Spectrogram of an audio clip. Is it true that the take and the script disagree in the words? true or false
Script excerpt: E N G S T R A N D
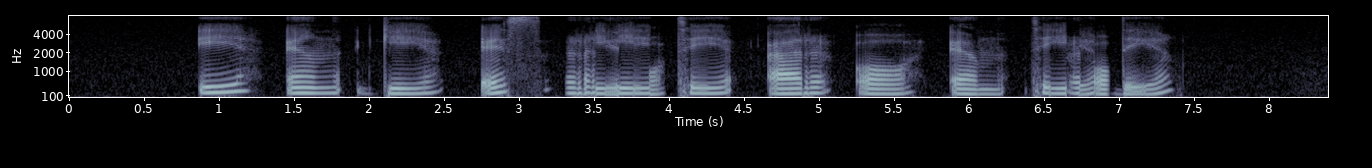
true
